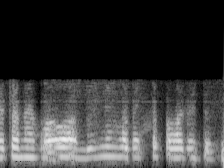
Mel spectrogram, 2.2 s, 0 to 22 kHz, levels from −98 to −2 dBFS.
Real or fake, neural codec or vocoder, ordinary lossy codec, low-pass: fake; codec, 44.1 kHz, 0.9 kbps, DAC; none; 3.6 kHz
